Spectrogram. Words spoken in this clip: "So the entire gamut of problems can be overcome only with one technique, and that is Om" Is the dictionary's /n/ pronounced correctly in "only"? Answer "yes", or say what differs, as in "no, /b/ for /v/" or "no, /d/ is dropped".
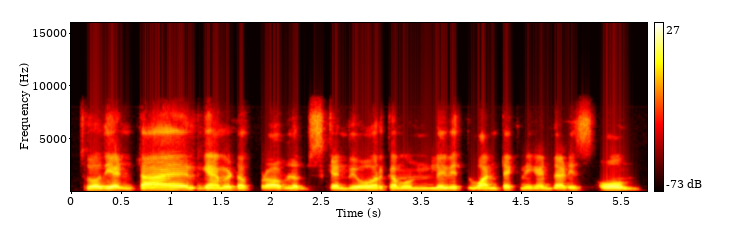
yes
